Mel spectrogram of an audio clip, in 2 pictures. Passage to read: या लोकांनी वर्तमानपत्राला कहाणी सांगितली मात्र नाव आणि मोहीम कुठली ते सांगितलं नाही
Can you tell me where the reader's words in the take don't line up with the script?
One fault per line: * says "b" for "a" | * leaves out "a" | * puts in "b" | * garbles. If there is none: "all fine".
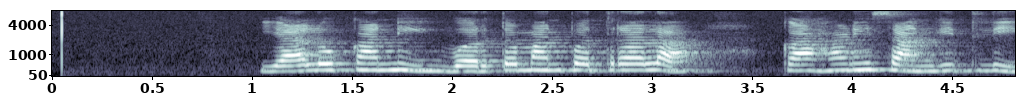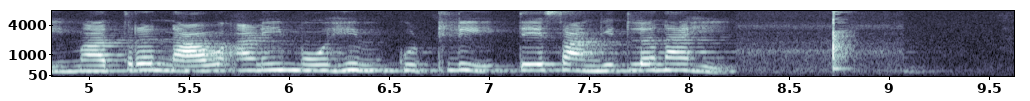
all fine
